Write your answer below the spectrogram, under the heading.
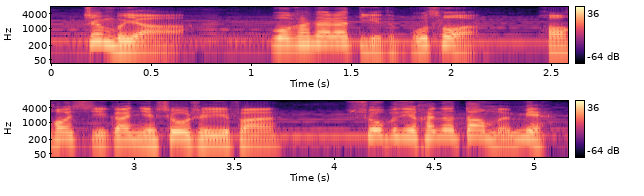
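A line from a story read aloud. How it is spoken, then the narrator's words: Insistent shout. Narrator (Chinese): 沈梦生还是不肯放弃，追了两步喊道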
